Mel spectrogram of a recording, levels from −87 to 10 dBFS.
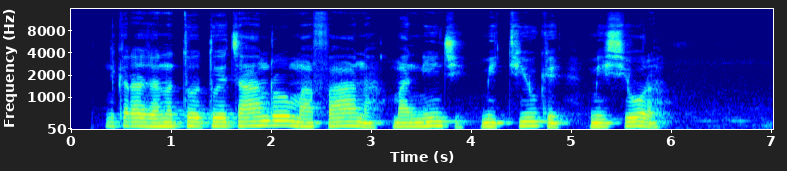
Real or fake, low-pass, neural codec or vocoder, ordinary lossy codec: real; 14.4 kHz; none; none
